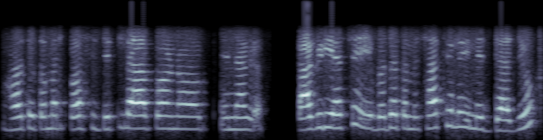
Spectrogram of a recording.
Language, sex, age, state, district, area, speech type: Gujarati, female, 30-45, Gujarat, Kutch, rural, conversation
